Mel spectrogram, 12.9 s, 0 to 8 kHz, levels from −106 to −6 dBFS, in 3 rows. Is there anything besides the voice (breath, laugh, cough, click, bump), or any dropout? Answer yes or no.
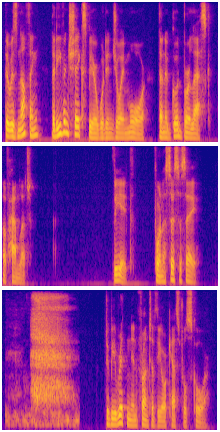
yes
